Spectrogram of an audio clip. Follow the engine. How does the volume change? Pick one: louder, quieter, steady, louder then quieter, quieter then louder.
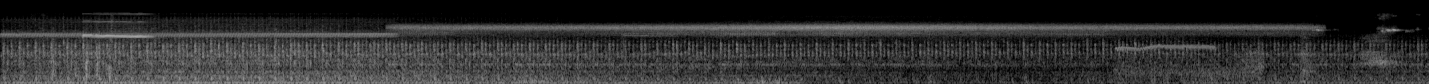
quieter.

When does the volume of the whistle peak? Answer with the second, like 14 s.
1 s.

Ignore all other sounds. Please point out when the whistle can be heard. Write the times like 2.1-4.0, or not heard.
0.8-1.6, 5.2-6.8, 11.1-12.7.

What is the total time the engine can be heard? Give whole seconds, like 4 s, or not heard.
14 s.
